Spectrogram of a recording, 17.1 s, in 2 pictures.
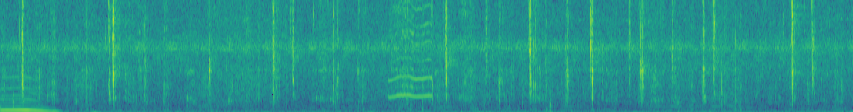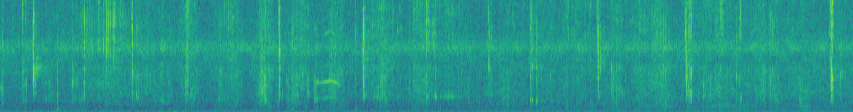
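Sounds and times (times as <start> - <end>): person humming mm: 0.0 - 0.6
crunching and chewing fruit: 0.0 - 17.0
warbling chirp: 3.9 - 4.4.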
